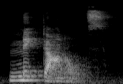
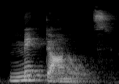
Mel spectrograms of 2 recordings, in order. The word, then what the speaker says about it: McDonald's: Primeiro essa parte, né, que a gente fala Mac, a gente fala com E. Em inglês a gente fala Mick, McDonald's, McDonald's, ok? McDonald's.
